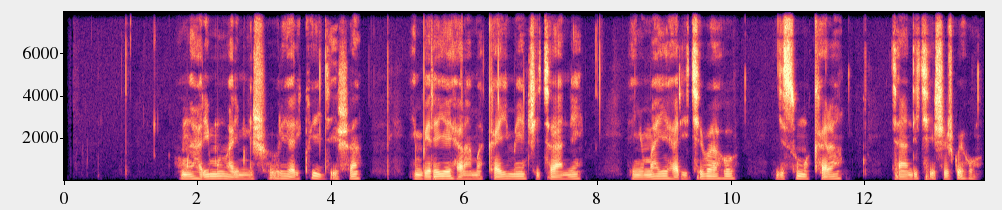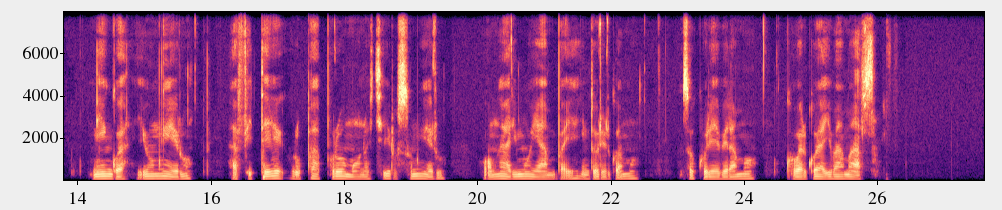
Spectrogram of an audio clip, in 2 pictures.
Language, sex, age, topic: Kinyarwanda, male, 25-35, education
